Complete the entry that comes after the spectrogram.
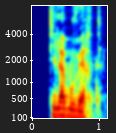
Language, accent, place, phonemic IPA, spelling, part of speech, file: French, France, Lyon, /si.lab u.vɛʁt/, syllabe ouverte, noun, LL-Q150 (fra)-syllabe ouverte.wav
- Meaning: open syllable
